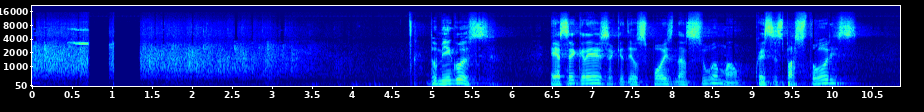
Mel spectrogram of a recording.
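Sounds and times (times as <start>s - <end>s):
applause: 0.0s - 4.0s
speech: 5.0s - 5.8s, 6.5s - 10.4s.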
